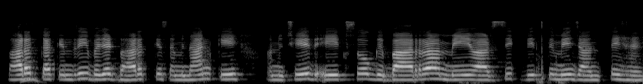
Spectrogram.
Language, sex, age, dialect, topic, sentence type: Hindi, female, 18-24, Awadhi Bundeli, banking, statement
